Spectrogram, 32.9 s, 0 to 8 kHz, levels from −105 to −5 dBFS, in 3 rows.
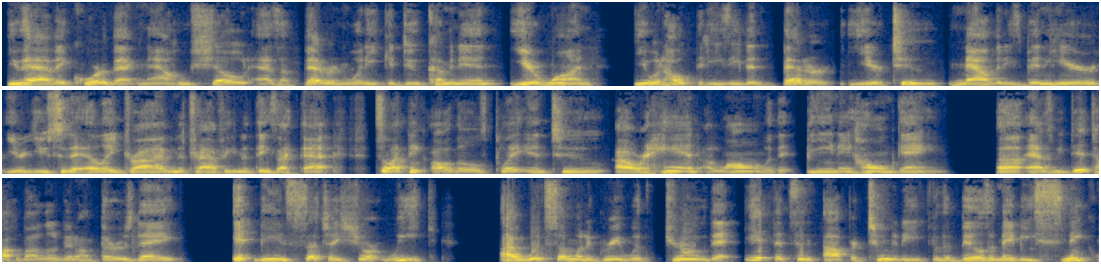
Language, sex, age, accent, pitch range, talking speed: English, male, 50-69, American, 115-185 Hz, 175 wpm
